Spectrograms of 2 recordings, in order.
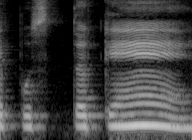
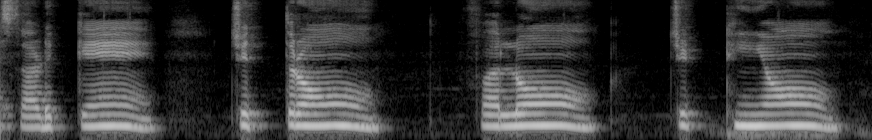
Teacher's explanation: नाक और मुंह दोनों से आवाज निकल रही है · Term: अनुनासिक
